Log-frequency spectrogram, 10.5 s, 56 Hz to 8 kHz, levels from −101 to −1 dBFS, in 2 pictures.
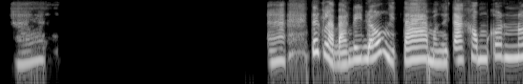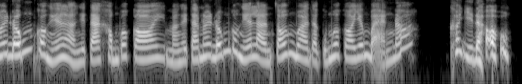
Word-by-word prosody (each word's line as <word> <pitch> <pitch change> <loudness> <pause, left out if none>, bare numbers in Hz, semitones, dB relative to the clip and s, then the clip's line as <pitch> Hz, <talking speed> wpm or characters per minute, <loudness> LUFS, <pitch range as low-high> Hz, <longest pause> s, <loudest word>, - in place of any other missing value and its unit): À. 205 +6 -12 2.2
À, 215 +3 -5 0.3
tức 370 -1 +2
là, 295 - +5
bạn 180 +1 +1
đi 240 +1 -1
đố 260 +7 +3
người 270 -9 -2
ta 245 +3 +4
mà 210 - -2
người 200 0 -4
ta 235 +2 +3
không 250 0 -2
có 290 - -3
nói 275 +3 -1
đúng, 300 +7 +5
có 325 - +2
nghĩa 245 +2 -2
là 265 -5 -1
người 210 +2 -7
ta 230 +1 +2
không 240 0 -5
có 285 - -1
coi, 255 -1 +2
mà 195 - -6
người 220 +2 -6
ta 240 - -1
nói 290 +3 -2
đúng 290 +7 +1
có 385 - -2
nghĩa 265 -1 -1
là 260 -6 +1
tối 265 +2 +1
hôm 325 -1 -4
qua 245 -4 0
ta 215 - -4
cũng 220 +8 -6
có 300 - 0
coi 255 -3 -1
giống 285 +2 -2
bạn 240 -6 -3
đó, 290 - -1 0.5
có 400 - -1
gì 265 - -1
đâu. 255 - +5
255 Hz, 260 wpm, -22 LUFS, 230-290 Hz, 2.2 s, là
